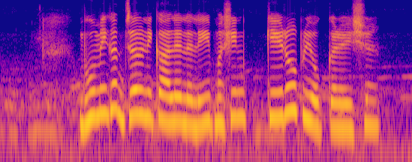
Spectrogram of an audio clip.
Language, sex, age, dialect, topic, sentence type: Maithili, female, 56-60, Angika, agriculture, statement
